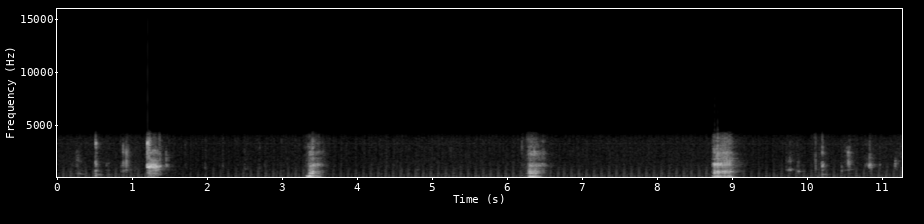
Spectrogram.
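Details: Dog with kennel cough, coughing all night, recorded around 5 am: four harsh, honking cough bursts a few seconds apart.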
